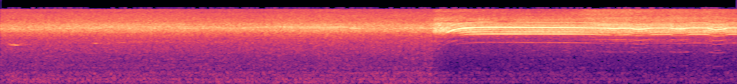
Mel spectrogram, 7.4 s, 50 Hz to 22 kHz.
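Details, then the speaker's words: Steady high-pitched whine of a dental handpiece that rises in pitch partway through, as a sand disc polishes the marginal ridge and removes excess composite on a Class II maxillary MO filling, tooth #3. "And I want to polish my marginal ridge with a sand disc. These are the sand discs."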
